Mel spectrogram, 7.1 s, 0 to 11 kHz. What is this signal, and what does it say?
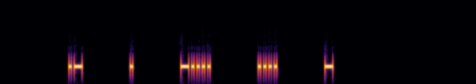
Morse code, heard as a keyed tone, about 32 wpm, spaced as for 10 wpm, 690 Hz. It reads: AE6HT
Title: USA Call Signs - 5 Characters - 6x Character Spacing - 30wpm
